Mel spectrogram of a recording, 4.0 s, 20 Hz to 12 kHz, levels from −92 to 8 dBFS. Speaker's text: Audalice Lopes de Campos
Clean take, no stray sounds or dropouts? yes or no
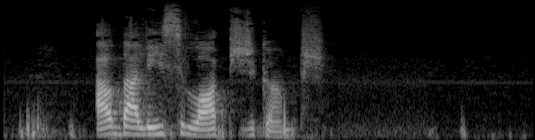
yes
